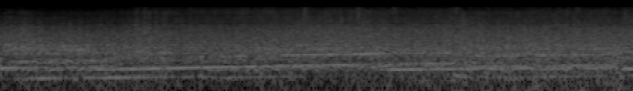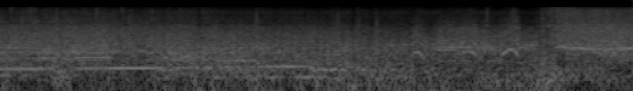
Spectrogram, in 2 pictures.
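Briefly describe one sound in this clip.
Tyres rush over the road with a steady roar, echoing inside a tunnel.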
